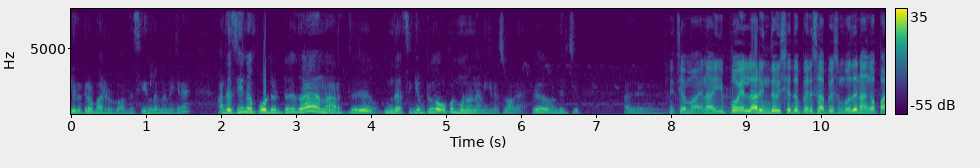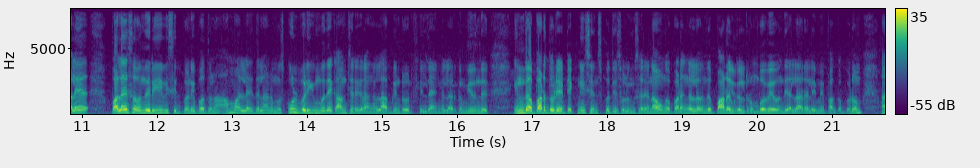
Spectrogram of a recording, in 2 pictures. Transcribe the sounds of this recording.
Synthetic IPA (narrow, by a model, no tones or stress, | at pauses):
lɪɾɯk̬ːɪɾɐma̰ːd̪ɾɪɾɯkːõ̰ɐnd̪ɐsḭːnlɐnɪnɛkʲːɪɾḛ̃ː | ɐnd̪ɐs̬iːnɐpoːʈ̬ːɯʈːɯt̪ãːnãːɐ̰ɽɯt̪ːɯɪnd̪ɐsɪŋɡɐmʈuːoːpɐnmɐɳɯenɪnɛkːɪɾḛ̃ːso̰ːɐ̰ðɛ̰ɐpːʋɐnd̪ɯɾɯt͡ʃːɯ | ɐðɯnɪt͡ʃːɐjɐmaːeːnːaːɪpːoːɛlːaːɾɯ̃ɪnd̪ɐʋɪʂɐjɐt̪ːɐpɛɾɯs̬aːp̬eːs̬ɯmpoːðɯnaːŋɡɐpɐlɐpɐlɛsaːʋɐnd̪ɯɾiːʋɪsɪʈ̚pɐɳːip̬aːɾt̪ɯ̃nːaːaːmaːɪlːɐɪðɛlːãːnɐmːɐskuːlpɐɽɪkʲːɯmpoːðeːkaːmt͡ʃːɪɾɯkːɪɾaːŋɡɐlːaːɐp̬ːɽɪnrɾɐɔɾɯfiːlt̪ãːɛŋɡɐɛlːaːɾɯkːɯmɪɾɯnd̪ɯ | ɪnd̪ɐp̬ɐɽɐt̪̬ːʊɽɐjɐʈɛkniːʂɪjɐnspɐt̪̬ːisɔlːɯŋɡɐsaːɾeːnːaːʊŋɡɐpɐɽɐŋɡɐɭlʋɐnd̪ɯpaːɽɐlɣɐɭɾɔmbɐʋeːʋɐnd̪ɯɛlːaːɾɐlɐjɯmeːpaːɾkɐpːɐɽɯmɐ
